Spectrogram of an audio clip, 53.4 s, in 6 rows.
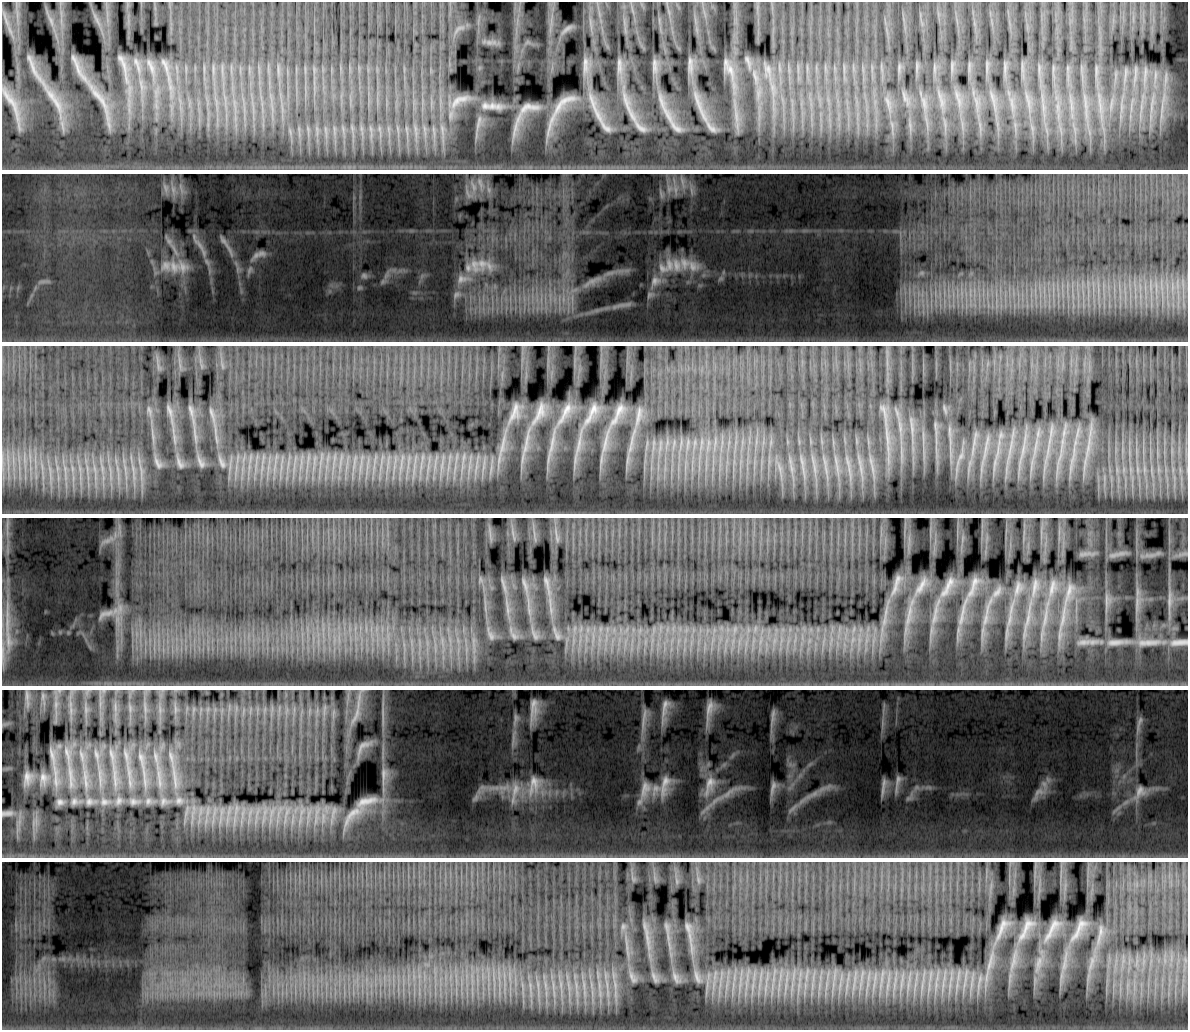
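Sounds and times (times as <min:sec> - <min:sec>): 
canary singing: 0:00.0 - 0:53.3.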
